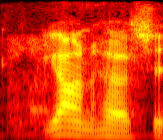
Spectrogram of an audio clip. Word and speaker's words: Jan Hus: Yes, Jan Hus. It's J-E-N, pronounced Jan Hus.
